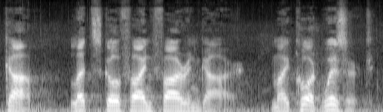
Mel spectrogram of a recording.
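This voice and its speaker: A commanding male jarl from a fantasy game, speaks in a mid-pitched voice. He is proud, deliberate and authoritative, with faint ambience around him. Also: expressive, a bit bright, slight background noise. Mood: stately, approving. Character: commanding, proud Nordic jarl, decisive ruler of a hold. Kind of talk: fantasy video game voice acting.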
